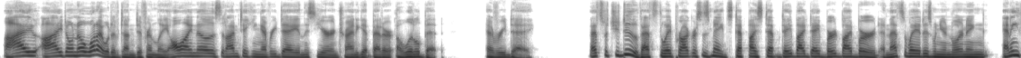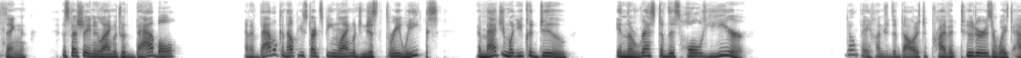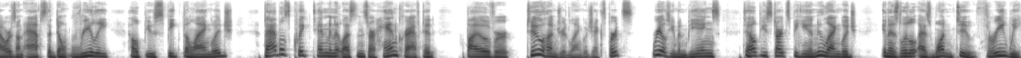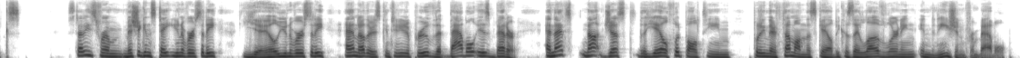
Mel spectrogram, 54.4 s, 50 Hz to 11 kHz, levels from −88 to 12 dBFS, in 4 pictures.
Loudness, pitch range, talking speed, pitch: -14 LUFS, 130-180 Hz, 200 wpm, 150 Hz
